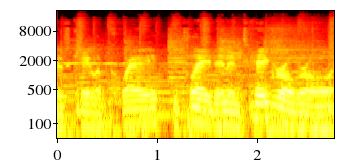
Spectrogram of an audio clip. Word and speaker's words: Quaye: time but this is Mr Caleb it's Caleb Quay is that correct okay just want to make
